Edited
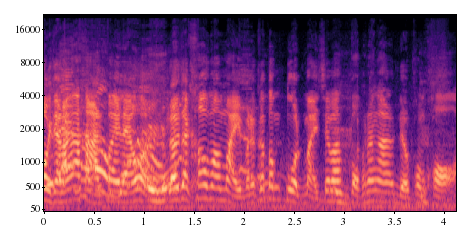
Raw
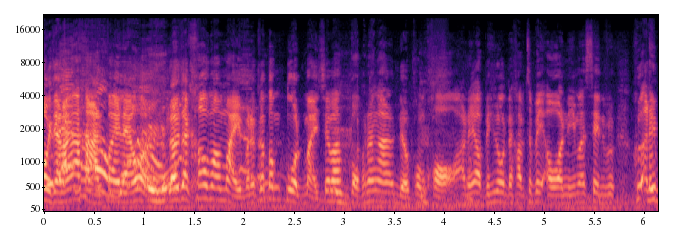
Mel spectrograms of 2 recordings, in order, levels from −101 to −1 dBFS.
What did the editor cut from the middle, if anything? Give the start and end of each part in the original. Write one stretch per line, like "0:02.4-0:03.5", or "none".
none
